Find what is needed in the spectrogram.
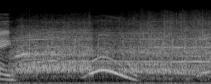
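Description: Cheering and applause that start suddenly, with one voice calling out a long rising-and-falling "hooray" about a second in.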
